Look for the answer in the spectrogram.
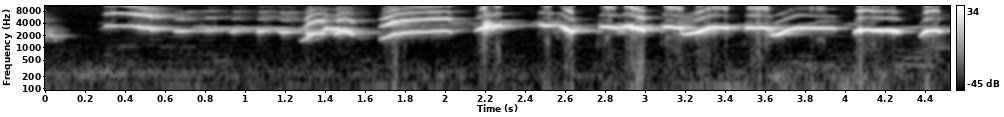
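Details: Vigorous oriental magpie-robin song, played to make other magpie-robins start singing: sustained sweet whistles leading into a rapid string of loud, repeated whistled notes.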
